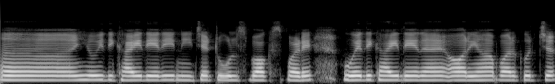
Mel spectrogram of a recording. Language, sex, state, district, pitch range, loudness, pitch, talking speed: Hindi, female, Uttar Pradesh, Etah, 195-205 Hz, -14 LUFS, 200 Hz, 215 wpm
